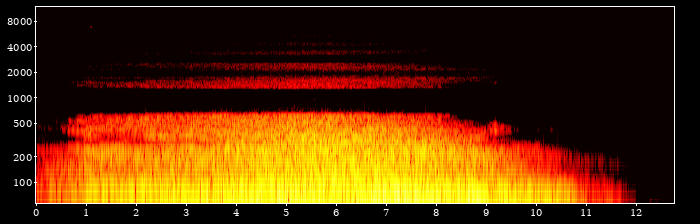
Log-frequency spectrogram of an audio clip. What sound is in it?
Something scary
Sound of a (sort of) monster growling. Is actually the recording of a passing car being slowed down a bit. Recorded with a phone and edited with audacity.
monster, sinister, bass, terror, anxious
